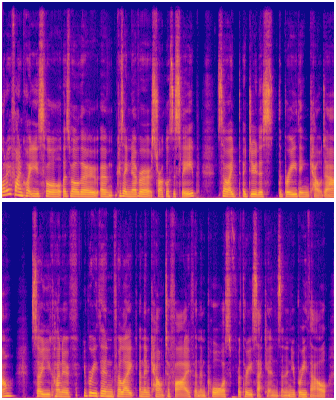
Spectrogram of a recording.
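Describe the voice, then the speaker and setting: With vocal fry, a woman talks at a moderate pace in a fairly low pitch with ordinary variation, on a very clean recording with a silent background. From Thailand. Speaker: small business founder. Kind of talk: casual chat.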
